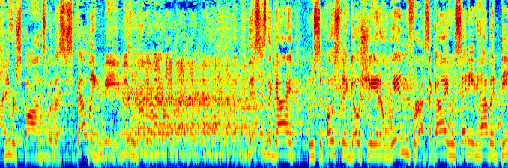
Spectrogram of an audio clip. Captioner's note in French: voix de l'interprète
